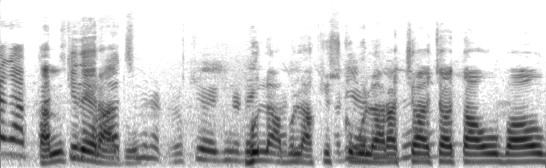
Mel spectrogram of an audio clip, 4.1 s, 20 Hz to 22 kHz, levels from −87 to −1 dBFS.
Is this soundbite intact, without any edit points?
yes; 0 cuts

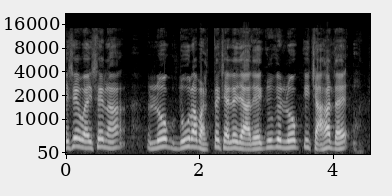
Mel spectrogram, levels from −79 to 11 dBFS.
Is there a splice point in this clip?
no; 0 cuts

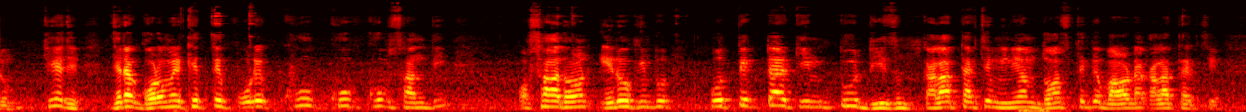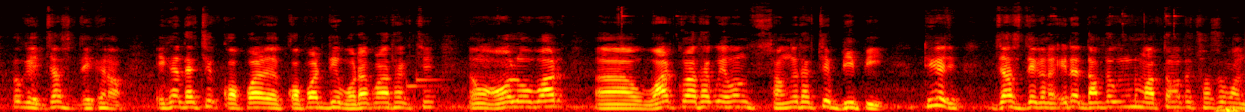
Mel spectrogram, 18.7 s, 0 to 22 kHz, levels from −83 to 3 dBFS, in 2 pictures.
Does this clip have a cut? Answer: no; 0 cuts

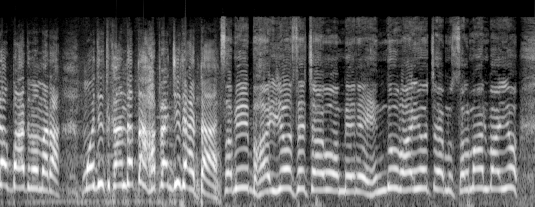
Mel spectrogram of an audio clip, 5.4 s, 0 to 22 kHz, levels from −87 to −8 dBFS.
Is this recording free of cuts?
no; 1 cut; at 2.2 s

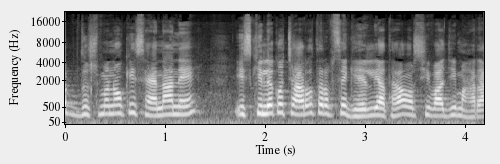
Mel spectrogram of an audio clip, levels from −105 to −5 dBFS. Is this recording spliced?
no; 0 cuts

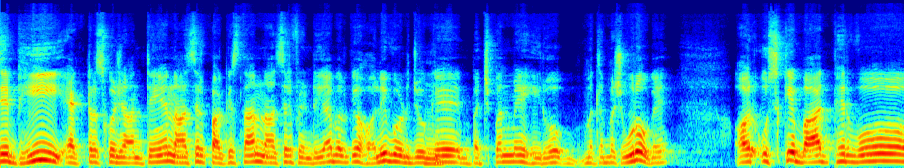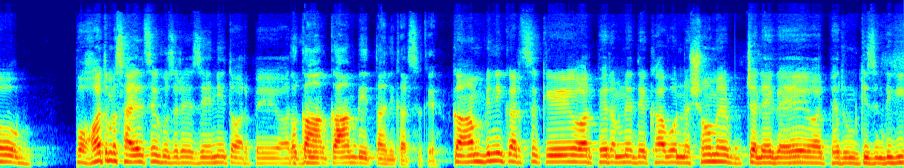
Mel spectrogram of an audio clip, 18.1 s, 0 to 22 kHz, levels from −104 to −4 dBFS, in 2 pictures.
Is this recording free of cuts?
yes; 0 cuts

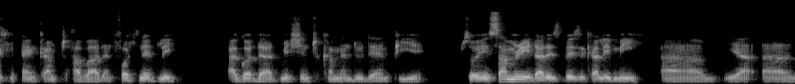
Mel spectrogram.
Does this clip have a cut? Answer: no; 0 cuts

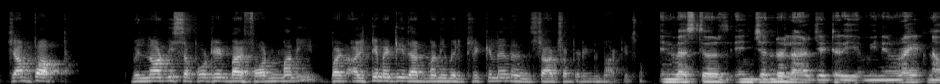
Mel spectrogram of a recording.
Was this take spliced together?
yes; 1 cut; at 6.5 s

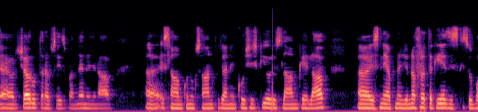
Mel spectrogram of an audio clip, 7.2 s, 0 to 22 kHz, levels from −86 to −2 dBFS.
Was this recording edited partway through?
no; 0 cuts

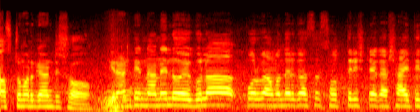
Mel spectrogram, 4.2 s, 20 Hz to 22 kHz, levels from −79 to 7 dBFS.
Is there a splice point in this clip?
yes; 1 cut; at 1.0 s

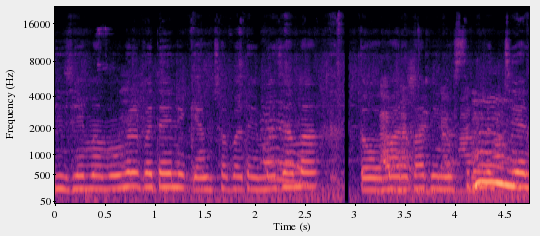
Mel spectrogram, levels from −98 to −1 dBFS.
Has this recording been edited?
no; 0 cuts

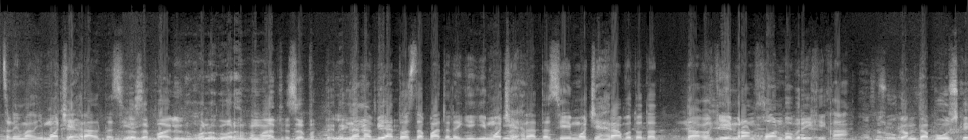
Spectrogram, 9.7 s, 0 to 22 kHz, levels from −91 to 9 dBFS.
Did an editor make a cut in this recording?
yes; 1 cut; at 8.7 s

